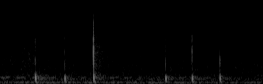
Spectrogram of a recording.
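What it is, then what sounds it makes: Hollow-sounding, fully baked stuffed bread roll. Six soft, hollow taps on the bottom of a freshly baked pepperoni-stuffed dinner roll, each a short dull knock with a low body and brief ring. The hollow sound shows the roll is cooked all the way through despite the stuffing.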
